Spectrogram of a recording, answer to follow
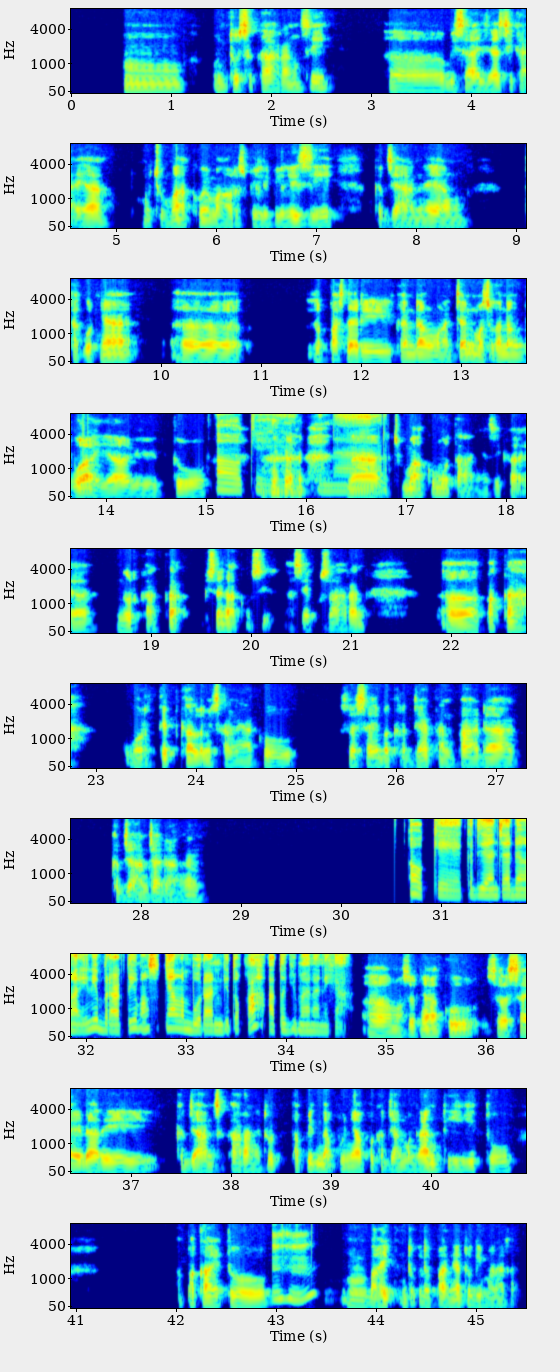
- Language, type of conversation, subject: Indonesian, advice, Bagaimana cara menyeimbangkan tugas kerja dan waktu istirahat?
- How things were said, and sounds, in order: chuckle; distorted speech; in English: "worth it"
